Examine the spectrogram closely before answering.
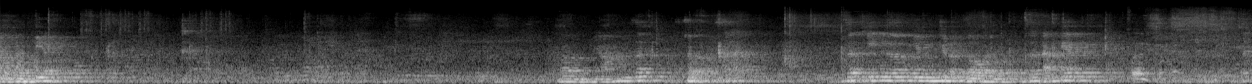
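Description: A young man talks loudly nearby.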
